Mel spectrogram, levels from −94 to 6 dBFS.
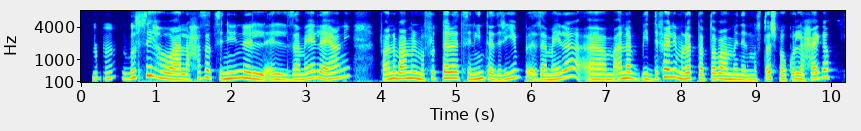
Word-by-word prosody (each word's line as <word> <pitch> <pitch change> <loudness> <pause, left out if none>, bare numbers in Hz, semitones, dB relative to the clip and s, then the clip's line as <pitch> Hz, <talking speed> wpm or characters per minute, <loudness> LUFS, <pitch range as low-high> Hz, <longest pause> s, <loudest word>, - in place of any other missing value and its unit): اهم، 240 +3 -7
بُصّي 285 +8 0
هو 245 -3 +2
على 210 -1 +2
حسب 250 +7 -2
سنين 250 +1 +1
ال 230 -6 +3
الزمالة 205 +6 -1
يعني، 255 +9 0 0.4
فأنا 220 +4 +1
باعمل 245 +1 +4
المفروض 230 +1 -2
3 250 -2 +3
سنين 225 +2 -1
تدريب 225 +6 -2
زمالة، 205 +7 0
آمم 210 -10 -1
أنا 240 +3 +2
بيتدفع 225 +6 +1
لي 305 -1 +2
مرتب 235 -3 +1
طبعًا 225 +2 +1
من 205 -1 0
المستشفى 190 +6 -3
وكل 220 +3 -1
حاجة، 255 +8 -1
230 Hz, 155 wpm, -23 LUFS, 210-250 Hz, 0.4 s, باعمل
